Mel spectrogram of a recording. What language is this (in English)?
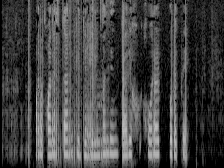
Pashto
